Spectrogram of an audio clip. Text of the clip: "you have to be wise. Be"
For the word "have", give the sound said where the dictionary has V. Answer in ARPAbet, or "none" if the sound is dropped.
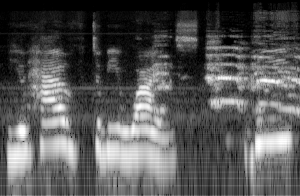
V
